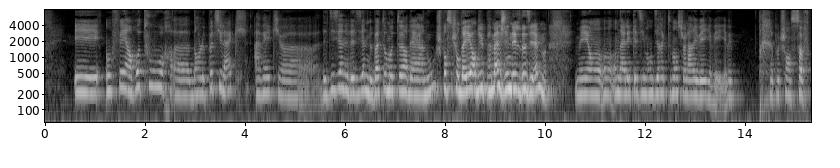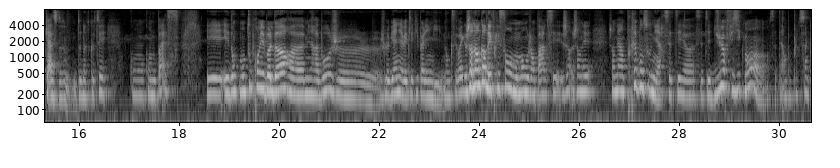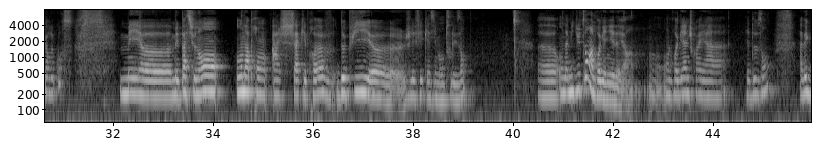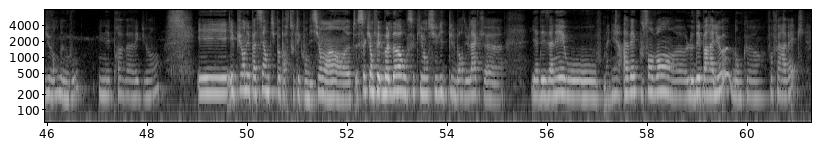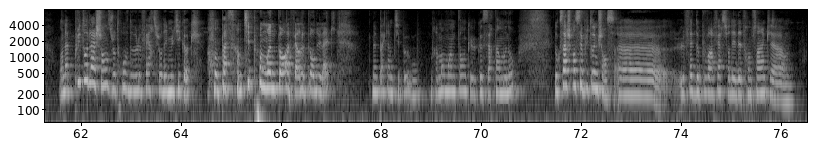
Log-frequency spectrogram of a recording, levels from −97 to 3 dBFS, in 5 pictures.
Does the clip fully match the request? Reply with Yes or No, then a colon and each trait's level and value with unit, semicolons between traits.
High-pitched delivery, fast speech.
Yes: high, 205 Hz; fast, 225 wpm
